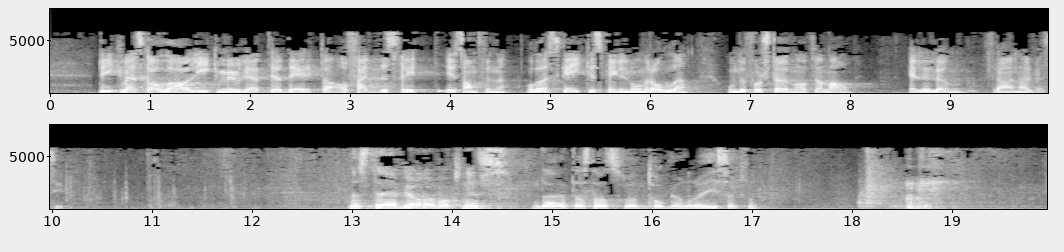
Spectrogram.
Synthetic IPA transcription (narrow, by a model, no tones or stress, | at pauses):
liːkəʋɛlskɑɑlːəɦɑːliːkəmʉːlɪheːt̪̚t̪ʰɪlɔd̪eːlt̪ʰɑːʔɔfæɾd̪əsfɾɪt̪ːɪsɑmfʉnːəɔd̪ɛskɑɪkːəspɪlːənuːənɾɔlːəɔmd̪ʉfoːʂʈøːənɑfɾɑnɑːʋ | ɛlːəɭœnːfɾɑɛnɑɾbæɪsjḭːʋə | nɛst̪əbjœʁnəʋɔksnisd̪æʁɛt̪əʁst̪ɑːt̪sʁoːd̪̚t̪ʰɔʁbjœʁnʁʉiːsɑksn̩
